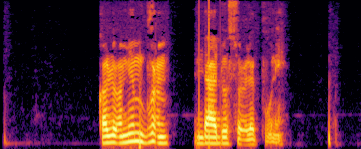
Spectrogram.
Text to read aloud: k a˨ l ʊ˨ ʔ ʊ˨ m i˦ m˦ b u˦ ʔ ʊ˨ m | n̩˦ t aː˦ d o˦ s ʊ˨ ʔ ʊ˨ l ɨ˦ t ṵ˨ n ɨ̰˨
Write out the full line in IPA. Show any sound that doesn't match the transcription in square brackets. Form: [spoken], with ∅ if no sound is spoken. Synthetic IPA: k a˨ l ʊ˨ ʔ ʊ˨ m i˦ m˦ b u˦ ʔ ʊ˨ m | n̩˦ [d] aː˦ d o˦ s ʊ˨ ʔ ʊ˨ l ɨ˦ [p] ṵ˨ n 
